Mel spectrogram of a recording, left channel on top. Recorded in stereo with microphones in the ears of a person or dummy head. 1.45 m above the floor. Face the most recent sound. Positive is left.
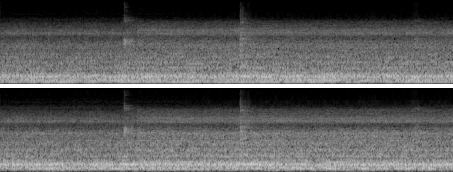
turn(degrees=15)  # may be behind; listen again after turning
